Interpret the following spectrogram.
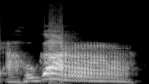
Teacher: when you start a soccer game, you know, the announcer may say, a jugar, and roll that R on the end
